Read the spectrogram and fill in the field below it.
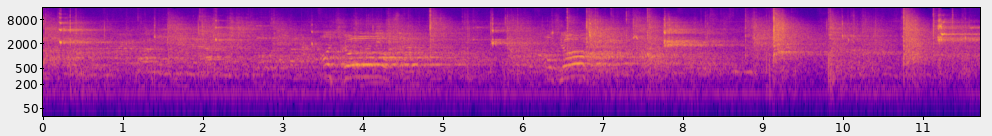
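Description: Badminton rackets smack a shuttlecock in a large echoing hall.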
